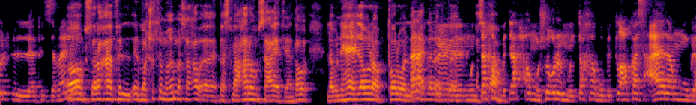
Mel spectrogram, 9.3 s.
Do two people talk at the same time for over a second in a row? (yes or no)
yes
